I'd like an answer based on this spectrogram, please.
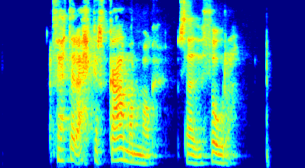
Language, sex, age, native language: Icelandic, female, 30-39, Icelandic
